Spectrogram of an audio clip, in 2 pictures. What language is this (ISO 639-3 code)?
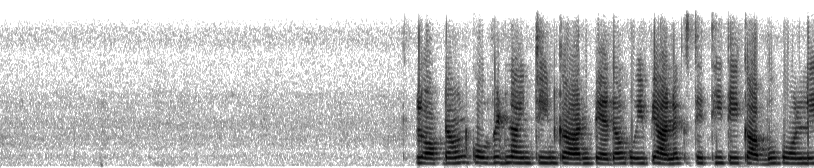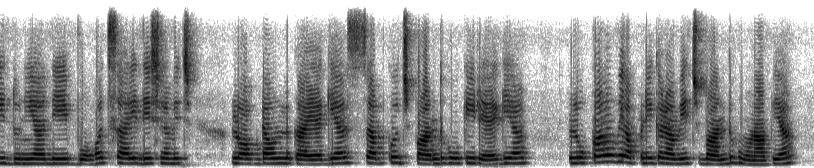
pan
